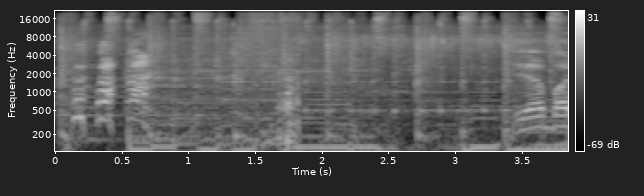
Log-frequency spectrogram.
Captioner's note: laughs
